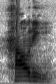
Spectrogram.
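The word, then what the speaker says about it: haughty: खैर ube proud तो सर हमने सुना था, ये क्या लफ्ज़ है, लेट्स सी, इसको हाउडी, हाउडी, हाउडी, इसकी प्रोनाउंसिएशन क्या है, लेट्स सी, हाउडी, इसका मतलब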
